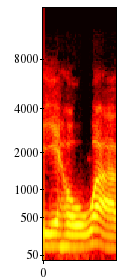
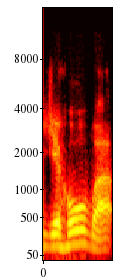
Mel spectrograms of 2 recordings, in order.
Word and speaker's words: Jehová: Sigue diciendo, la pronunciación indicada por Jehová o Jehová, pronunciando la J como una Y, ¿verdad?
